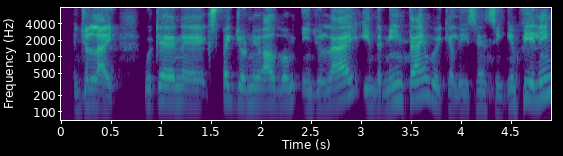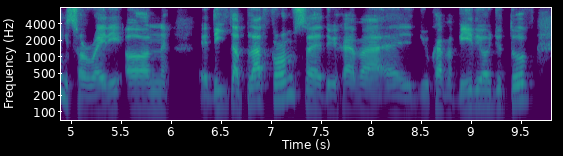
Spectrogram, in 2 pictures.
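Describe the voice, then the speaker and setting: The speaker talks very fast in a Spanish accent with lively intonation. The recording is very clean, with a silent background. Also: man, medium pitch for a man. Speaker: music interviewer. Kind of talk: interview. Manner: halting.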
